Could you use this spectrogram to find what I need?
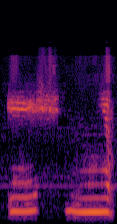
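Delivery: drawn out very slowly; slowed down. Shown as a demonstration. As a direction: stretch the word out, slow motion. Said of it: "je fais au ralenti pour vous".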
